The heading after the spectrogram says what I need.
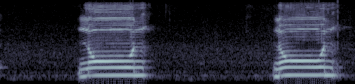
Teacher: நுனினாவின் முதுகு மேல்முரசில் இணைகிற பொழுது நூன் நூன்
